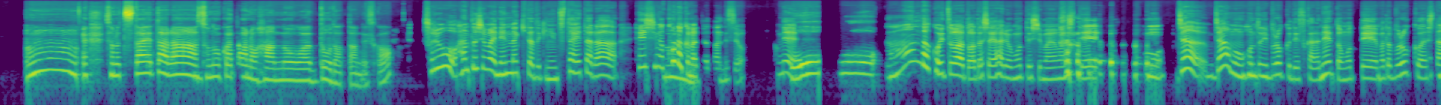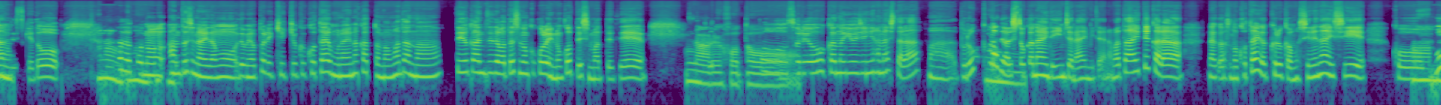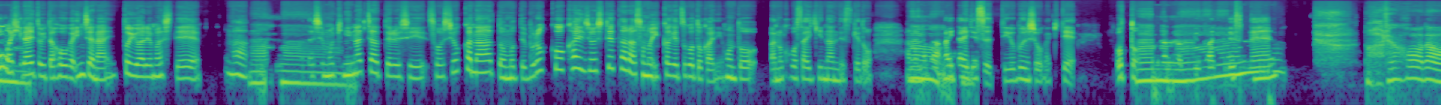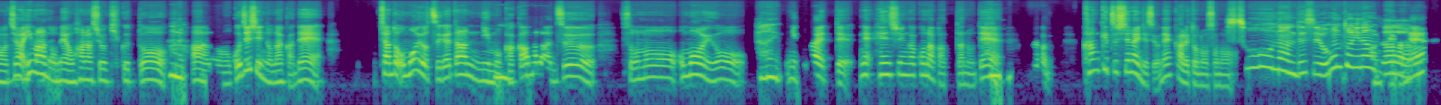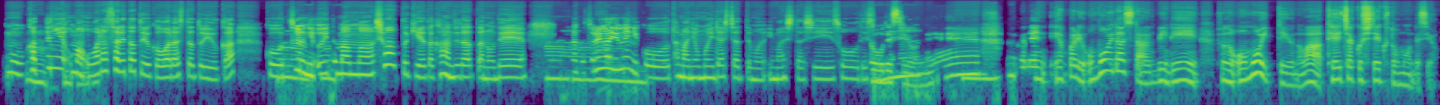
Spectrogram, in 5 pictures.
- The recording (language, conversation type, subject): Japanese, advice, 相手からの連絡を無視すべきか迷っている
- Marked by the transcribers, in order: laugh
